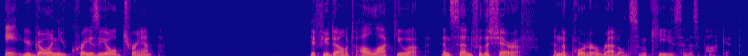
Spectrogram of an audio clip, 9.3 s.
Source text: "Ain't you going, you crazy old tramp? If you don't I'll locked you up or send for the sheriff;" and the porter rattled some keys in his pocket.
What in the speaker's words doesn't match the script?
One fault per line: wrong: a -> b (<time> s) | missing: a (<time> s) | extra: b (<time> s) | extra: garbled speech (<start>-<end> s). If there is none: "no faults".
wrong: locked -> lock (4.7 s)
wrong: or -> and (5.5 s)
